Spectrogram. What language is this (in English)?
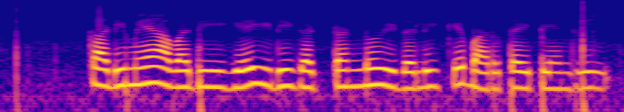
Kannada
